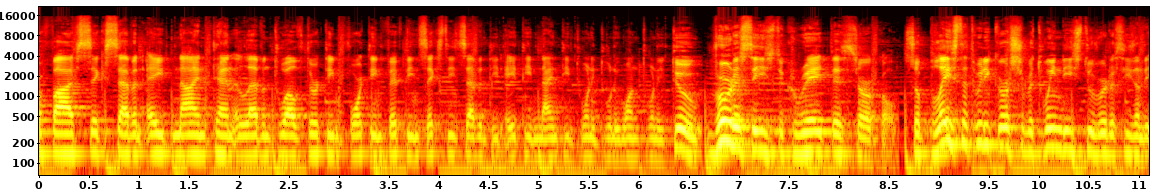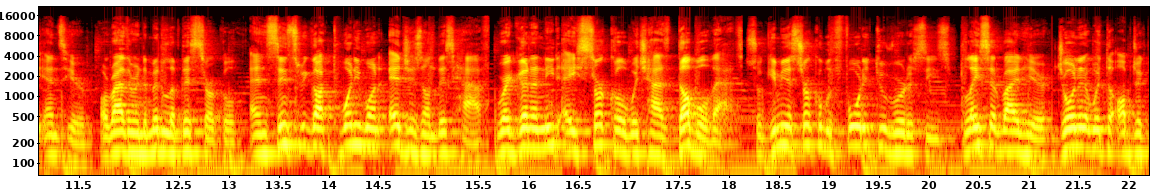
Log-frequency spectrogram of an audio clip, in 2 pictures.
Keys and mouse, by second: 0.5 shift+click, 0.9 shift+click, 1.2 shift+click, 1.6 shift+click, 1.9 shift+click, 2.3 shift+click, 2.6 shift+click, 2.9 shift+right click, 3.3 shift+right click, 3.7 shift+right click, 4.2 shift+right click, 4.5 shift+right click, 5.6-6.2 shift+right drag, 6.4 shift+middle drag, 6.9 shift+middle drag, 7.6 shift+middle drag, 8.5 ctrl+e, 9.1 shift+click, 9.4 shift+s, 11.6 Tab, 11.7 shift+s, 13.1 click, 13.1 1, 13.1 2, 13.8-15.3 ctrl+drag, 15.3 Tab, 15.5 shift+s, 15.5 shift+a.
